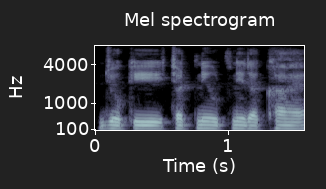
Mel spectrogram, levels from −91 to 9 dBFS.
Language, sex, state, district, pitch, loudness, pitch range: Hindi, male, Bihar, Kishanganj, 115 Hz, -24 LUFS, 115-120 Hz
